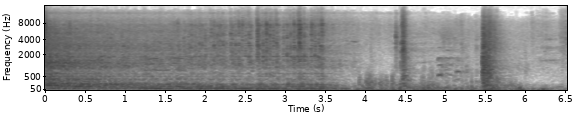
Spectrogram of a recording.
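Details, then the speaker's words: Cummins diesel just installed, straight-piped open exhaust: deep loud even rumble that then quiets down; running clean and healthy. "That sounds so good."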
